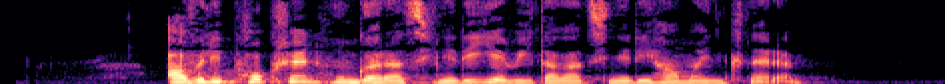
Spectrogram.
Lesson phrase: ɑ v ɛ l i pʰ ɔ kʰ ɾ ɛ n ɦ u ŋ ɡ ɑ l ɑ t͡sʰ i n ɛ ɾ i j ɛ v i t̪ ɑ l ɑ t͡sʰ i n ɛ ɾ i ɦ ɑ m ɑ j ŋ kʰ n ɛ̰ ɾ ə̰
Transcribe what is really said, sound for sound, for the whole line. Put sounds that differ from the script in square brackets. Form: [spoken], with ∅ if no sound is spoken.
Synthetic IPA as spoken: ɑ v ɛ l i pʰ ɔ kʰ ɾ ɛ n ɦ u ŋ ɡ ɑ [ɾ] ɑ t͡sʰ i n ɛ ɾ i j ɛ v i t̪ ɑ l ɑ t͡sʰ i n ɛ ɾ i ɦ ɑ m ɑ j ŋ kʰ n ɛ̰ ɾ ə̰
